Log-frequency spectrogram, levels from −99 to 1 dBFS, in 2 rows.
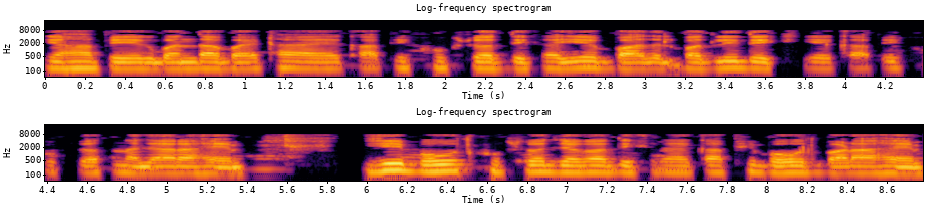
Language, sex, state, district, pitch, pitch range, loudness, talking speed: Hindi, male, Uttar Pradesh, Ghazipur, 140 Hz, 135-145 Hz, -18 LUFS, 205 wpm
